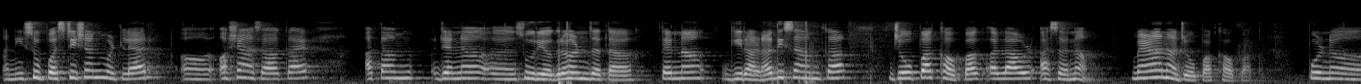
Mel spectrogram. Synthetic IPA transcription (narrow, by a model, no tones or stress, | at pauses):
añisupəɾsʈiɕənm̤əʈljaɾ | əɕãəsakaj | at̪ãmd͡ʑɛnːasuɾjəɡɾəɦəɳd͡zat̪at̪ɛnːaɡiɾaɽ̃ad̪isaːmkad͡ʑowpakʰːawpakəlawɽəsəna | mɛɭanad͡zowpakʰːawpa̰k | pəɳ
